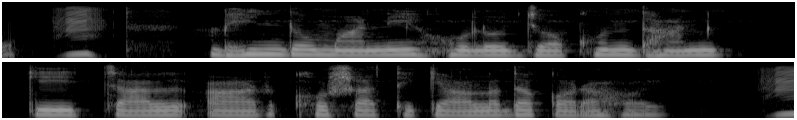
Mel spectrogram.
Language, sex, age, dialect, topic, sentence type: Bengali, female, 18-24, Northern/Varendri, agriculture, statement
